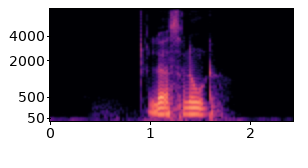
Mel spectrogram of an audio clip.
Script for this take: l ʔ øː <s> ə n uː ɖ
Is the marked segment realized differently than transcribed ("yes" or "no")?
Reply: no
